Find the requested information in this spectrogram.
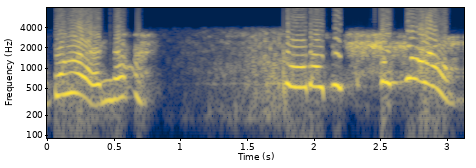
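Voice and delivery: high-pitched anguished wail; real overwhelmed grief; very upset. Real, not acted. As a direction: cry out to God for a reason, voice soaring. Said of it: "I am very upset".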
